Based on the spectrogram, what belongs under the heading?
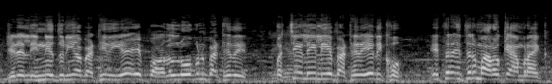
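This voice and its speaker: A man's voice: high-pitched, steady tone, fast talker, pushed and bright, a faint crowd. A man interjecting urgently and insistently at an outdoor protest.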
